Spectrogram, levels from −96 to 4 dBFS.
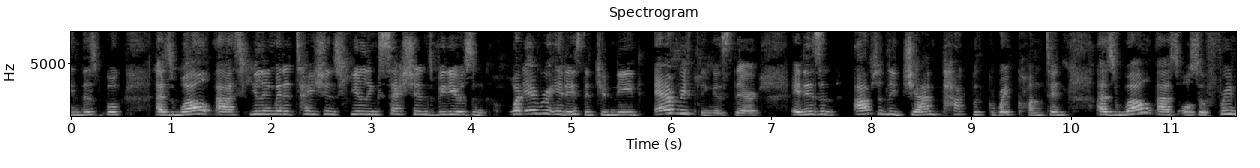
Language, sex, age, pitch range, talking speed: English, female, 30-49, 225-275 Hz, 170 wpm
